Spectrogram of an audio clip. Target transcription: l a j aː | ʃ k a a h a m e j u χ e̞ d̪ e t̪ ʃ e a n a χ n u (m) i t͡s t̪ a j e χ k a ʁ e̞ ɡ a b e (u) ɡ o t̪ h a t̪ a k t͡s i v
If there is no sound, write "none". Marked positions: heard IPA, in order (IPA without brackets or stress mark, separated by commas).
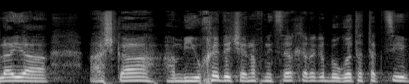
n, u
